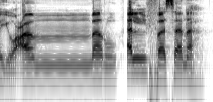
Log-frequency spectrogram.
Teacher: لو یعمر الف سنہ، یعمر اس کے اندر کیا ہے کہ میم مشدد ہے تو آپ یہاں پر غنہ کر دیجیے گا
